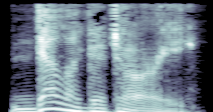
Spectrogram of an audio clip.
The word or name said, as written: delegatory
